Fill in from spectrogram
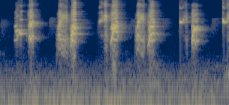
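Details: Long-tailed shrike song used as a master recording to train other birds to sing: harsh, scratchy high notes in paired bursts, repeated about every half second, with a low hum behind.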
